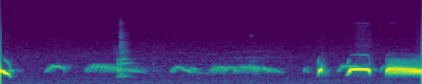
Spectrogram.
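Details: ["Decoy spotted doves, male and female, in the 'gù thúc' lure style for exciting wild doves. Mostly soft, wavering low murmurs, then a few loud hoots and a sustained coo toward the end."]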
